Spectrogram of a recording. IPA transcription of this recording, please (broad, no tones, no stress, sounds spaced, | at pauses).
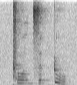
ǁ u l d͡z ɘ k ʈ u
